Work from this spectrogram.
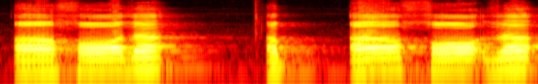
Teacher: حمزہ بھی باریک ہے، ذال بھی باریک ہے، اور درمیان میں خا یہ موٹا ہے ، تو ان دونوں کو باریک پڑھنا ہے اور درمیان والے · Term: موٹا حرف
